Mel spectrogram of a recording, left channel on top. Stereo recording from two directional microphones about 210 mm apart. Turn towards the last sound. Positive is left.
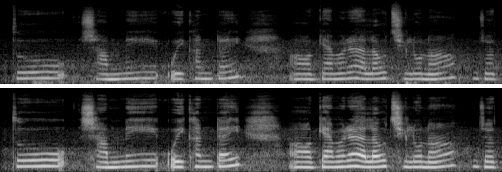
turn(degrees=-25)  # may be behind; listen again after turning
